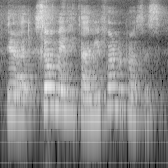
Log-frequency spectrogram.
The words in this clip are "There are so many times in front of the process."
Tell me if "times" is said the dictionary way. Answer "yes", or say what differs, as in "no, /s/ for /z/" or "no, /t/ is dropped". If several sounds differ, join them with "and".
no, /z/ is dropped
